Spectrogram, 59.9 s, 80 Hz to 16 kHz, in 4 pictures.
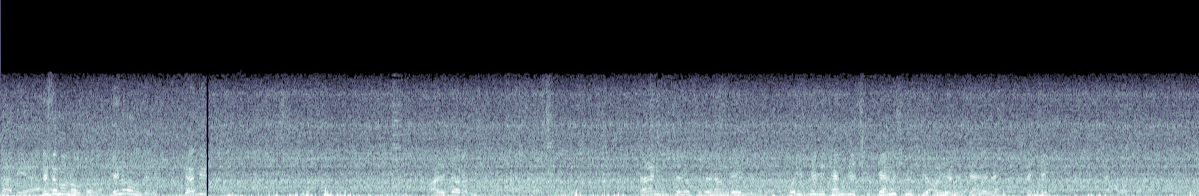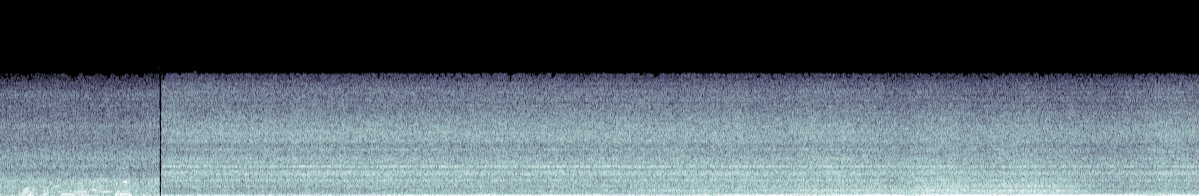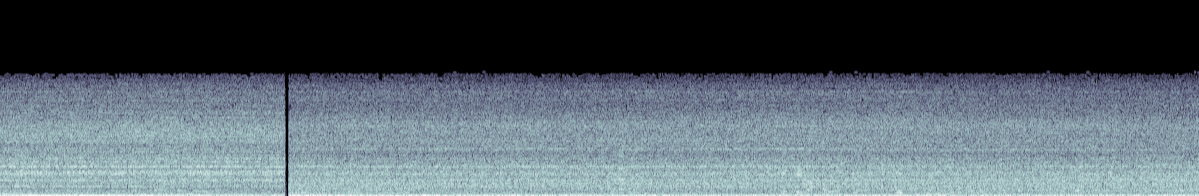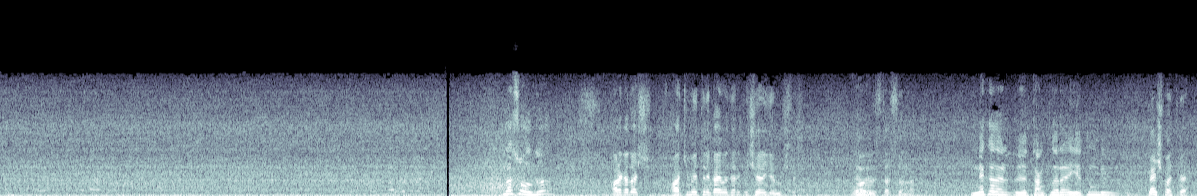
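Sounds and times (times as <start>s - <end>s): engine idling: 0.0s - 59.9s.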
